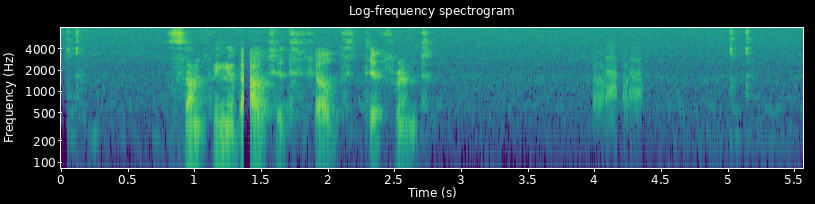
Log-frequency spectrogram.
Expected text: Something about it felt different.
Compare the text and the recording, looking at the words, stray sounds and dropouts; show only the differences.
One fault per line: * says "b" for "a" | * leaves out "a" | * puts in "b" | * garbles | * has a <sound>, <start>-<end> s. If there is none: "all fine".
* has a dropout, 1.4-1.4 s
* has a laugh, 4.0-4.4 s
